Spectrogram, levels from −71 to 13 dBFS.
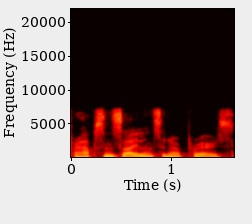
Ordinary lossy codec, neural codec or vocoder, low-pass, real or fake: Opus, 64 kbps; none; 7.2 kHz; real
